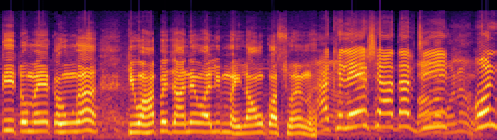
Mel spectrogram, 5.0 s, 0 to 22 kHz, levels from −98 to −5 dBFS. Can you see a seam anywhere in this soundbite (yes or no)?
yes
